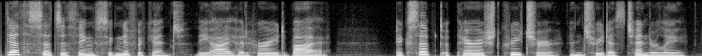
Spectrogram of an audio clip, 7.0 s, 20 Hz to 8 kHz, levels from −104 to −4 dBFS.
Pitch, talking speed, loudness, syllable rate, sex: 185 Hz, 145 wpm, -20 LUFS, 4.8 syllables/s, female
